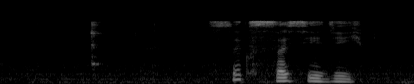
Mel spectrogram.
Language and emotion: Russian, neutral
